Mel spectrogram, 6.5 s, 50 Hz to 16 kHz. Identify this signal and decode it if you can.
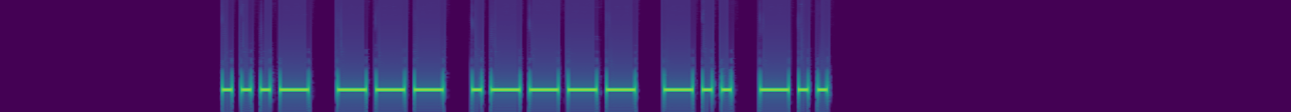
Morse code, heard as a keyed tone, about 25 wpm, 700 Hz. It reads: VO1DD
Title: Call Signs Repeated 3x - 25wpm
